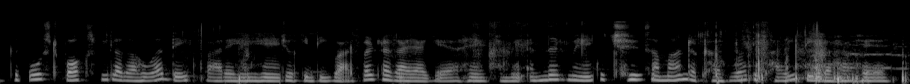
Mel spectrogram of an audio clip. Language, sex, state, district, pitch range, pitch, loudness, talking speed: Hindi, female, Jharkhand, Jamtara, 165-210 Hz, 175 Hz, -35 LUFS, 170 wpm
